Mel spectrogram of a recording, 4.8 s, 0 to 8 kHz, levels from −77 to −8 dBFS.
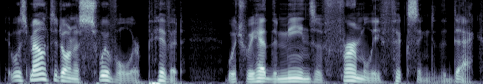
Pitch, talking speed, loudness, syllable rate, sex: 100 Hz, 235 wpm, -21 LUFS, 5.6 syllables/s, male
